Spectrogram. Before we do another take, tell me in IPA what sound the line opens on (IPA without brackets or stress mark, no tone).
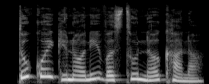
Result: t̪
